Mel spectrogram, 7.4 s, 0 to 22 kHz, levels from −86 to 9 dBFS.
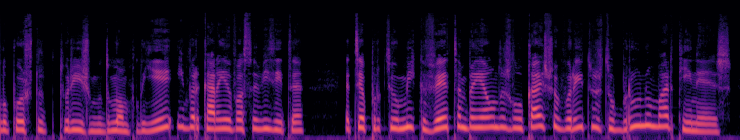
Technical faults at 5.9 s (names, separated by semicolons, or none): none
